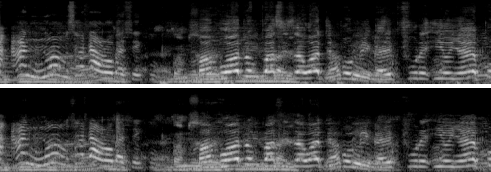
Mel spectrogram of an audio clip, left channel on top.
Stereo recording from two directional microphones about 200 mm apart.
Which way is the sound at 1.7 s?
35° right (ahead or behind).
